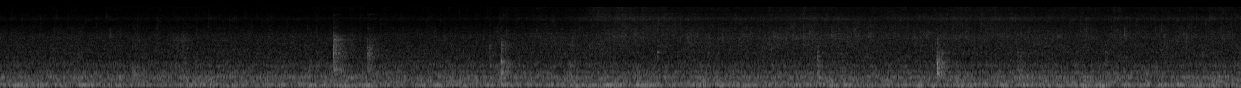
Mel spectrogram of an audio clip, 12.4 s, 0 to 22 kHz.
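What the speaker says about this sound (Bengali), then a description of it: "এবার আমি এটার মধ্যে ছোটো চামচের 1 চামচ কাশ্মীরি লঙ্কার গুঁড়ো দিয়ে দিলাম" Kashmiri chili powder sizzles steadily in a pan of pumpkin for a vegetarian dish, a soft continuous frying hiss with a few faint clicks and stirring taps, fairly quiet and close, with no voices.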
